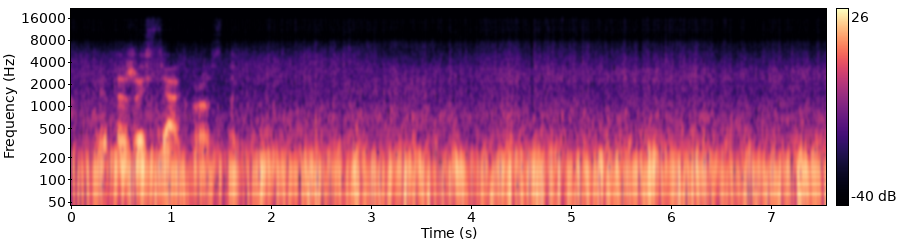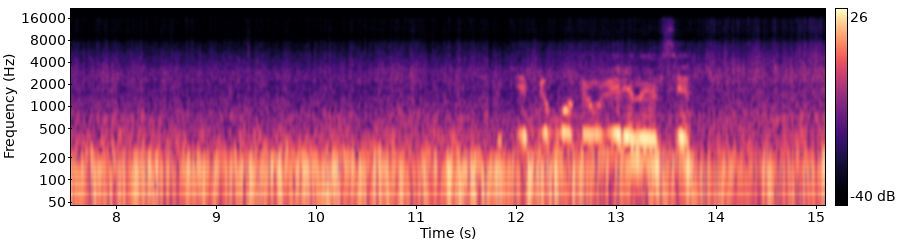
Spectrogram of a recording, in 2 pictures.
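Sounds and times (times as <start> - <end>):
heavy rain on car roof: 0.0 - 15.0
road and engine rumble: 0.0 - 15.0.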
